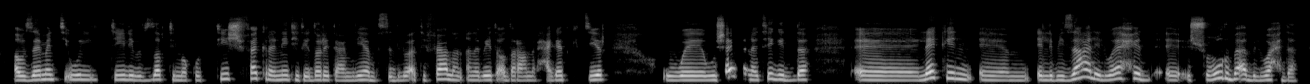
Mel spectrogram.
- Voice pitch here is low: No, high, 205 Hz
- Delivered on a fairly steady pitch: Yes, narrow, 2.3 semitones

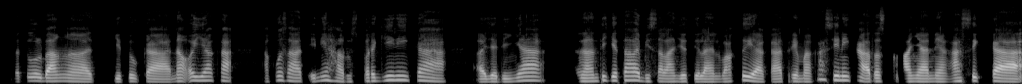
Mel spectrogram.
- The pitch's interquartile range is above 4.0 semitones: Yes, average, 4.7 semitones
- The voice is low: No, medium, 150 Hz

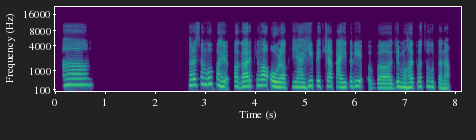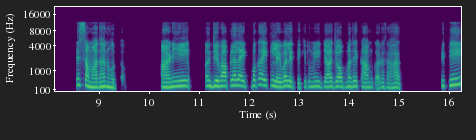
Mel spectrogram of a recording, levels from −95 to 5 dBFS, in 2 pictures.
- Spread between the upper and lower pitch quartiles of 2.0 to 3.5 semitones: No, average, 4.1 semitones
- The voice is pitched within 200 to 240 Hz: Yes, high, 210 Hz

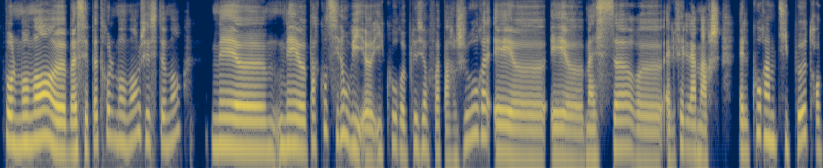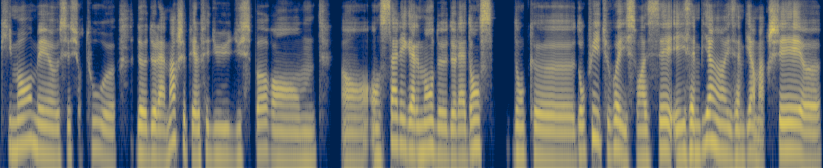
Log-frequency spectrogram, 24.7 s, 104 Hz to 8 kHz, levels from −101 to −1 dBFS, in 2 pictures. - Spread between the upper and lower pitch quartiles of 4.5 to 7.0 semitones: Yes, average, 4.9 semitones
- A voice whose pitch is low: No, medium, 165 Hz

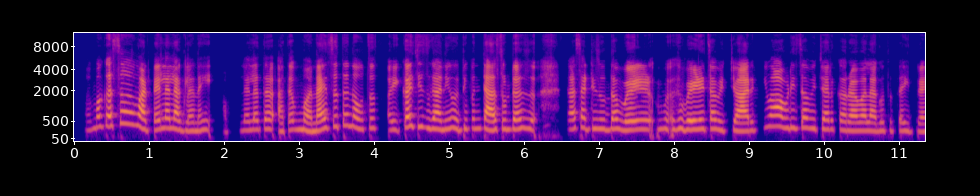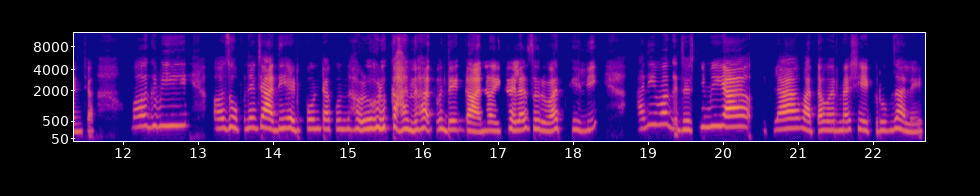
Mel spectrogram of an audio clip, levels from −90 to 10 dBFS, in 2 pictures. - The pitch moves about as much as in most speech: Yes, average, 3.5 semitones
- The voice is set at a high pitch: Yes, very high, 270 Hz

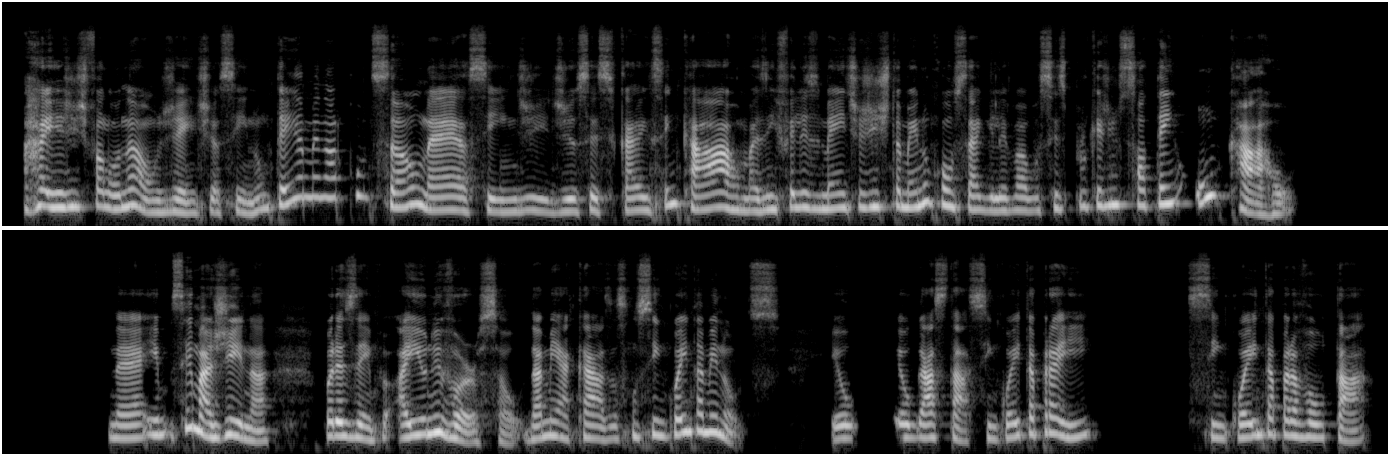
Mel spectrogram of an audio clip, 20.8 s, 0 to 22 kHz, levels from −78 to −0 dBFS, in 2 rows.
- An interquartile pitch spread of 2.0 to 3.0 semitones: No, average, 4.7 semitones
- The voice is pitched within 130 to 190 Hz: No, high, 220 Hz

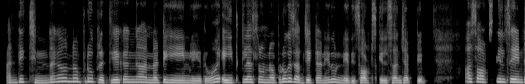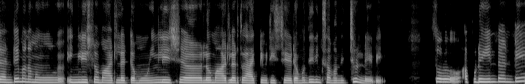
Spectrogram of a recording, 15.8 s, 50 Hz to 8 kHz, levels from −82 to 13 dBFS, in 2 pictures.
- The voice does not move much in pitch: No, average, 3.2 semitones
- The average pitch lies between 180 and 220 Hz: No, high, 230 Hz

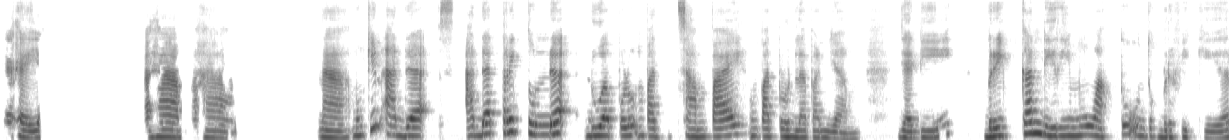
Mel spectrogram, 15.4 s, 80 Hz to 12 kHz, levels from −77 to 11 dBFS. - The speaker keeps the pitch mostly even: No, average, 3.9 semitones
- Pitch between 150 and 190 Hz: Yes, medium, 185 Hz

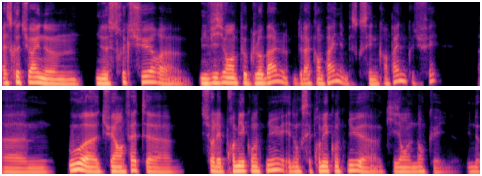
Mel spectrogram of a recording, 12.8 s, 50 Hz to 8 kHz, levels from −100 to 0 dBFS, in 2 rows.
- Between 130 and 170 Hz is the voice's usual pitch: No, low, 115 Hz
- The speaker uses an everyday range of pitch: Yes, average, 3.7 semitones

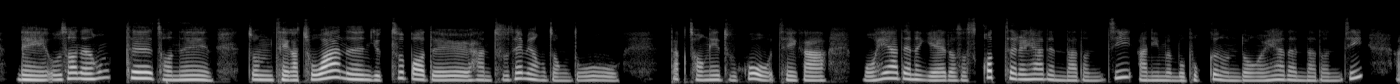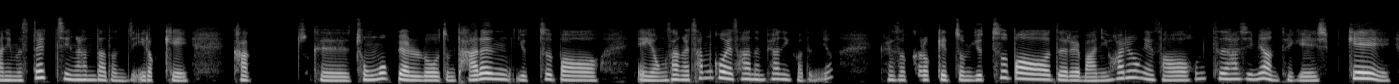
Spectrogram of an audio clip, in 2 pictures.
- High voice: Yes, high, 210 Hz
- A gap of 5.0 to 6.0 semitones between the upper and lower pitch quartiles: No, average, 4.2 semitones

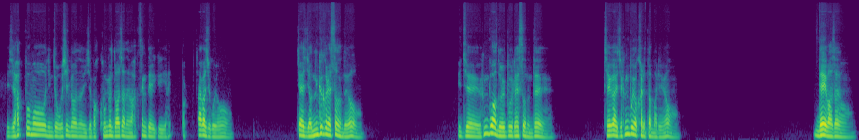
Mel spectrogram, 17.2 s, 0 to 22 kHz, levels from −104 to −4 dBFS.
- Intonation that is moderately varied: Yes, average, 4.8 semitones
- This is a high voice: No, low, 125 Hz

